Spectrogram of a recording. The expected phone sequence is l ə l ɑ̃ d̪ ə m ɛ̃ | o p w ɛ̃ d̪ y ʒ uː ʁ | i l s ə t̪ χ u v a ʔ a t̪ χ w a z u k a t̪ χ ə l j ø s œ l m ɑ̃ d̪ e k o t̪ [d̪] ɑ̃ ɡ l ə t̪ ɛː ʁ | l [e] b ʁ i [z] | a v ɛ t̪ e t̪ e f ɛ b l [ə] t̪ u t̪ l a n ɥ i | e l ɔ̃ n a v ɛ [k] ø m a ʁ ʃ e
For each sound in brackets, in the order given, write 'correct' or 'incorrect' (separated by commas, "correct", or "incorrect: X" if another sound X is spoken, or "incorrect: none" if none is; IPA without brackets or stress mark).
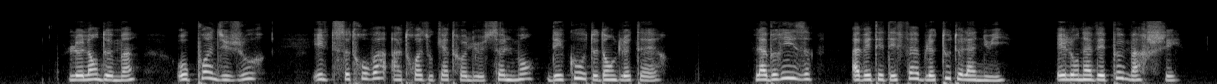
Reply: correct, incorrect: a, correct, correct, incorrect: p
